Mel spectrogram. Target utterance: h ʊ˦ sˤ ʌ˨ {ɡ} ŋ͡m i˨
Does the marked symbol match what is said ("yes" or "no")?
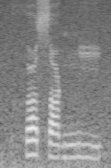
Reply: yes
